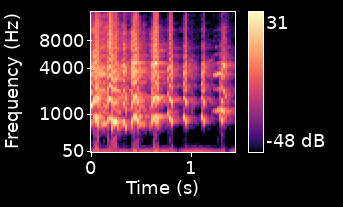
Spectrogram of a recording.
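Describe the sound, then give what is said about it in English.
A bride imitates a chicken during her wedding vows with a rapid run of squawky, clucking bursts that taper into shorter, softer clucks, loud with no other talk. “She loves chickens.”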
